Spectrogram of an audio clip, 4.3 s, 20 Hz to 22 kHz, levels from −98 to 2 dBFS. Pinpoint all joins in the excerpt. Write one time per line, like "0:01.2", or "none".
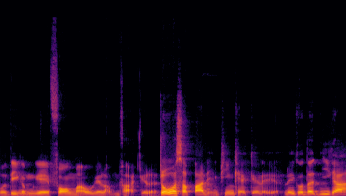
0:01.8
